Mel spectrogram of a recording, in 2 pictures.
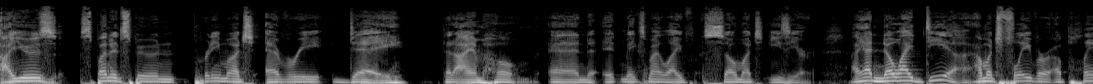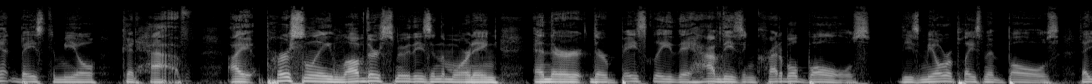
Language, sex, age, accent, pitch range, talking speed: English, male, 30-49, American, 105-130 Hz, 150 wpm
